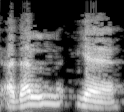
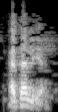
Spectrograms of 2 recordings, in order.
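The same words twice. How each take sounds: First: أدليا very slow, L held before the final yaa; spelled out by syllables. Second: Said in the usual way. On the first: Shown as a demonstration. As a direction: sound out أدليا as a-dal, then yaa. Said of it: "الدال عليها فتحة". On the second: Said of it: "تبقى إيه؟".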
